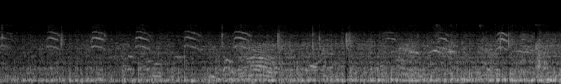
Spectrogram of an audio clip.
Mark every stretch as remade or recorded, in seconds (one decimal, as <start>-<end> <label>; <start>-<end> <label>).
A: 0.0-5.6 remade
